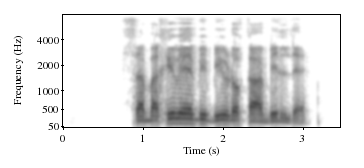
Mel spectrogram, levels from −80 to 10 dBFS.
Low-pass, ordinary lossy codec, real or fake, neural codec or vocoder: 7.2 kHz; AAC, 32 kbps; real; none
